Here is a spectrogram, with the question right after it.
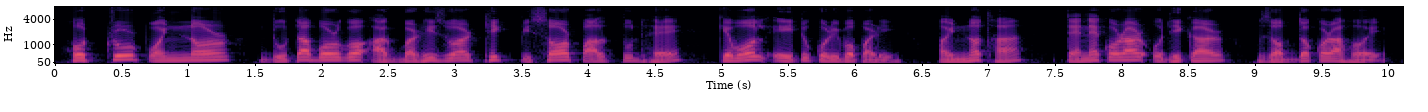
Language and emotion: Assamese, neutral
